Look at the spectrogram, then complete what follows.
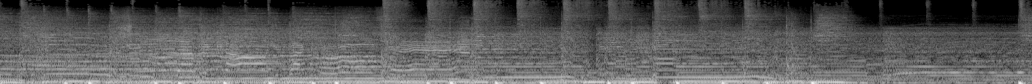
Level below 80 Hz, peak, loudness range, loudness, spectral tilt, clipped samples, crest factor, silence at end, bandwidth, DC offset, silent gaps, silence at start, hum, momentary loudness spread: -20 dBFS; 0 dBFS; 3 LU; -18 LUFS; -5 dB/octave; under 0.1%; 16 dB; 0 s; over 20 kHz; under 0.1%; none; 0 s; none; 9 LU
